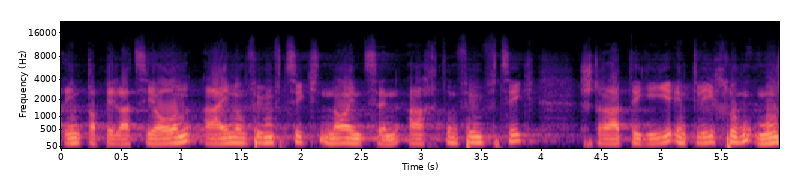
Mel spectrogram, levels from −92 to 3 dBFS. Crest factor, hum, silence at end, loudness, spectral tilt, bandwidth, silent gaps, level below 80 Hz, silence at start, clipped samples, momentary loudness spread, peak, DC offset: 16 dB; none; 0 s; -25 LUFS; -7.5 dB/octave; 11.5 kHz; none; -48 dBFS; 0 s; under 0.1%; 7 LU; -8 dBFS; under 0.1%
